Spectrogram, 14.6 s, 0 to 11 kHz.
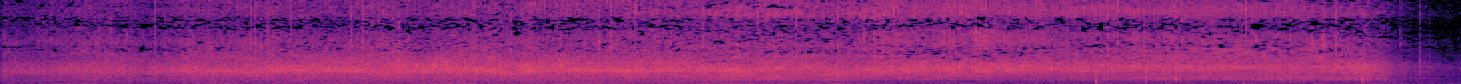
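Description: TT-scale model ETR 600/610 high-speed train running on its track, a steady whirring rattle of motor and wheels on the rails. It grows louder over the first couple of seconds as the train comes close by, then drops off sharply near the end.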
